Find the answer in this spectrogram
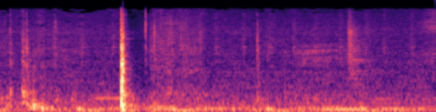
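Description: A single sharp knock about half a second in, as a camera is set down on the car's engine bay, over a low steady hum.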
